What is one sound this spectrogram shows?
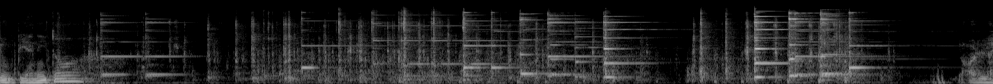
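A toy piano plays a few tinkling, plinking notes.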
